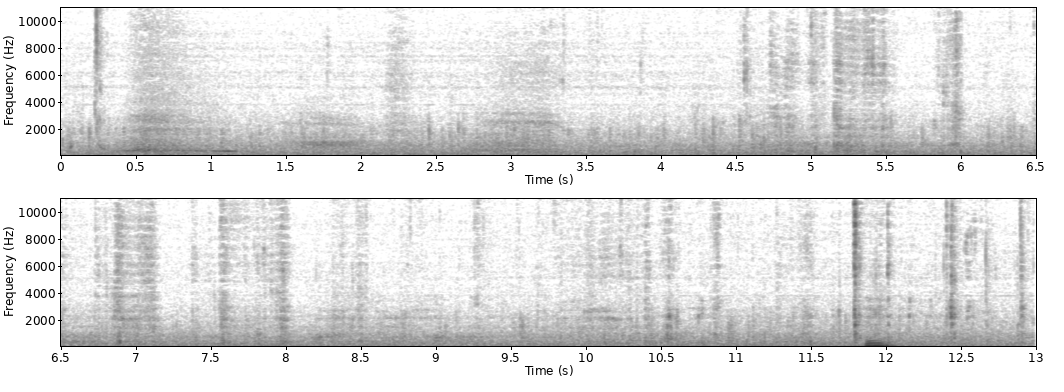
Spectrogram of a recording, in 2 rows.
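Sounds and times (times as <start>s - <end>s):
low steady hum: 0.0s - 13.0s
man chewing: 3.6s - 13.0s.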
